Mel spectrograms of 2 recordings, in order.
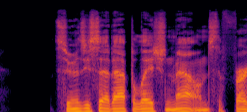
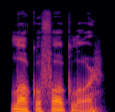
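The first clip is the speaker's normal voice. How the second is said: usual speaking voice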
